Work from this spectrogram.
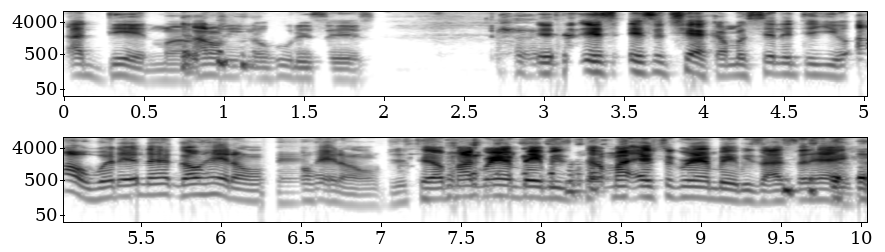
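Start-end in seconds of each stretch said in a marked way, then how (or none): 5.0-10.1 put-on Southern grandmother voice. Retelling his mama calling him about a check: imitating his mother, Madea-like voice. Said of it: "it sounds a lot better when I do it like this".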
